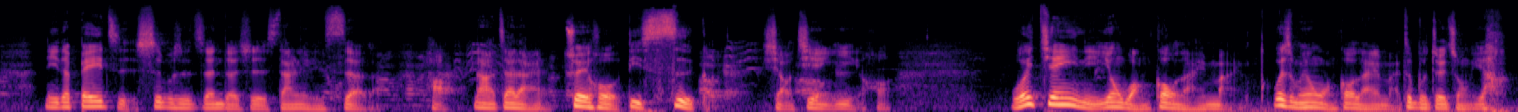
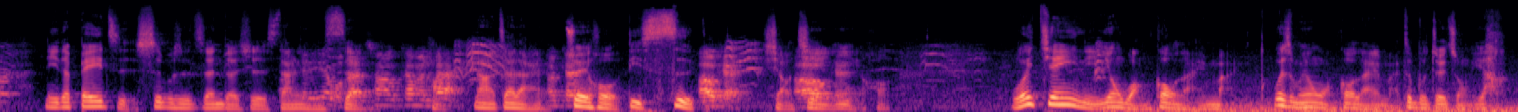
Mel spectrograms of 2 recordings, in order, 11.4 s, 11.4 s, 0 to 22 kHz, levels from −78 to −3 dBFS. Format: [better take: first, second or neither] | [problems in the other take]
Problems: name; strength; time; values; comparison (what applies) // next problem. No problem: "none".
first | animal sounds; loud; throughout; 7 dB below the speech; faint in the first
